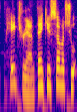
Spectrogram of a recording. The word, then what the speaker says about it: Patreon: we are on patreon that's how you say it you say it like that it's patreon thank you so much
